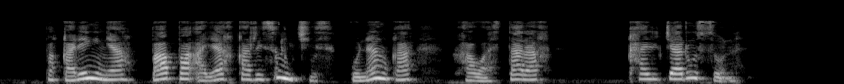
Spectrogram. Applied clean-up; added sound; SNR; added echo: neural mask model Resemble Enhance denoiser.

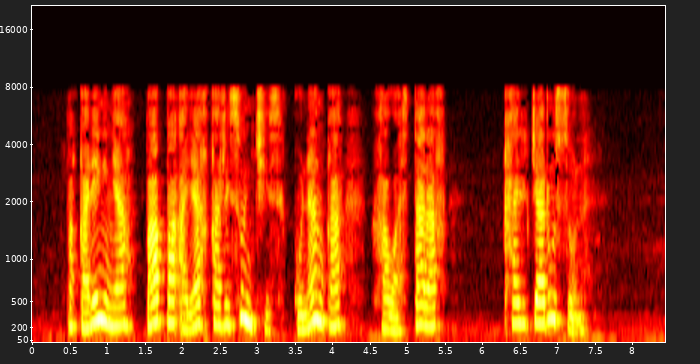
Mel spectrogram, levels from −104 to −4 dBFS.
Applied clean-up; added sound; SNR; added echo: none; none; none; none.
